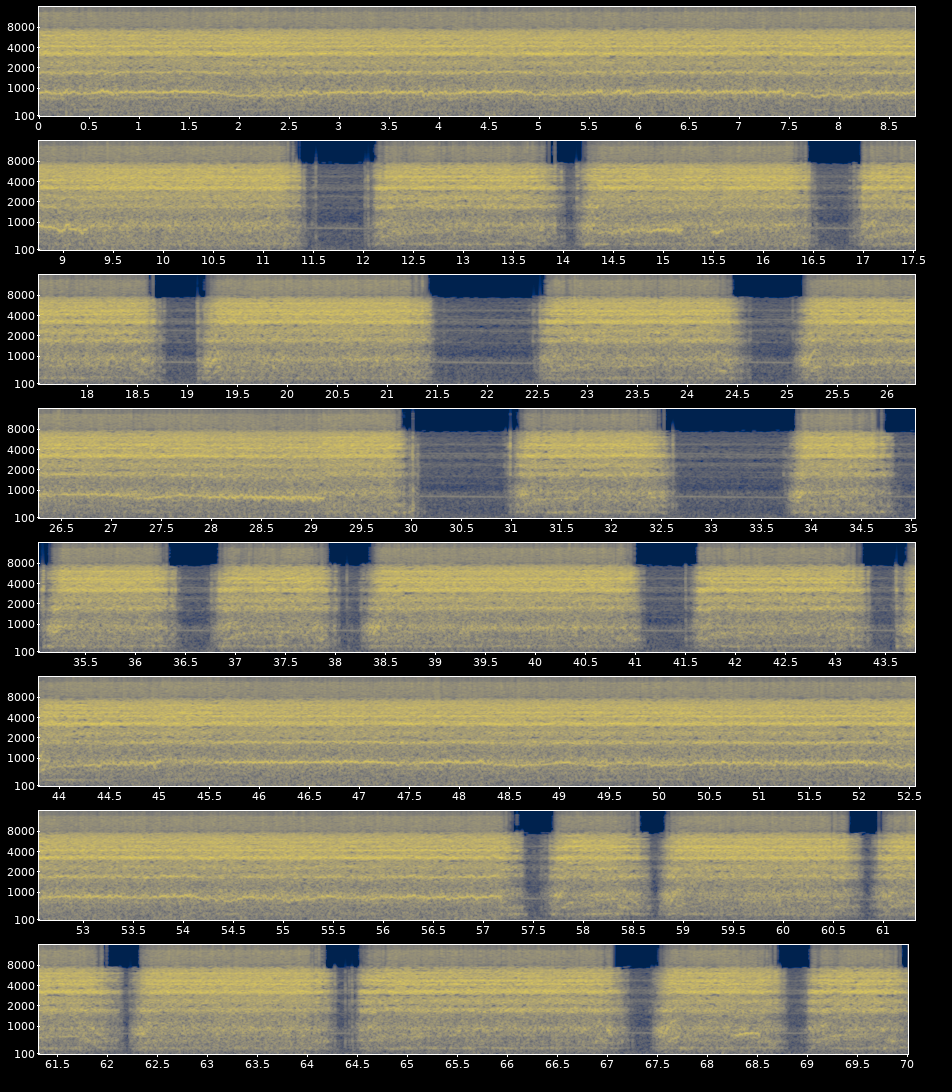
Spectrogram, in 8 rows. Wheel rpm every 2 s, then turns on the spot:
220, 230, 220, 230, 220, 160, 140, 150, 130, 120, 150, 110, 110, 220, 200, 80, 50, 90, 110, 150, 140, 140, 200, 230, 220, 220, 220, 220, 190, 120, 140, 140, 150, 130, 120.
none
